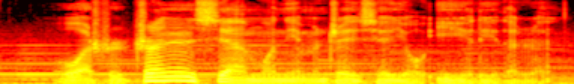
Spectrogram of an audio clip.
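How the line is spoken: Repeated mumbling. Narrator (Chinese): 他嘴里一直嘟嘟囔囔的重复着

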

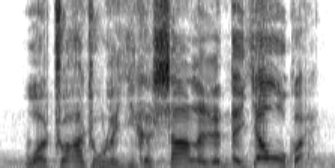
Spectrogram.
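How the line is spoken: Shouting. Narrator (Chinese): 杨三儿大喊说

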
